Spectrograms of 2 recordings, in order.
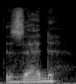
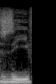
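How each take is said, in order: First: The letter is said as zed. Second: The letter is said as zee.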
